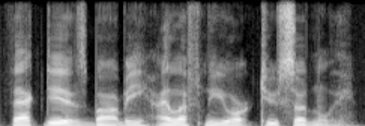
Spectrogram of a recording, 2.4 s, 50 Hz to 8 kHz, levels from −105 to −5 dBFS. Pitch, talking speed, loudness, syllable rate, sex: 105 Hz, 220 wpm, -15 LUFS, 5.2 syllables/s, male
